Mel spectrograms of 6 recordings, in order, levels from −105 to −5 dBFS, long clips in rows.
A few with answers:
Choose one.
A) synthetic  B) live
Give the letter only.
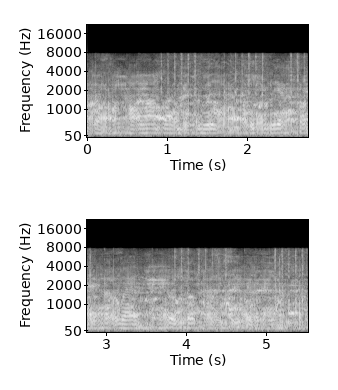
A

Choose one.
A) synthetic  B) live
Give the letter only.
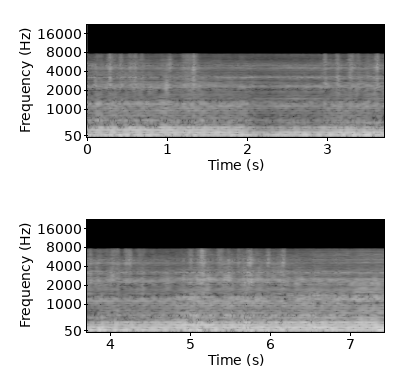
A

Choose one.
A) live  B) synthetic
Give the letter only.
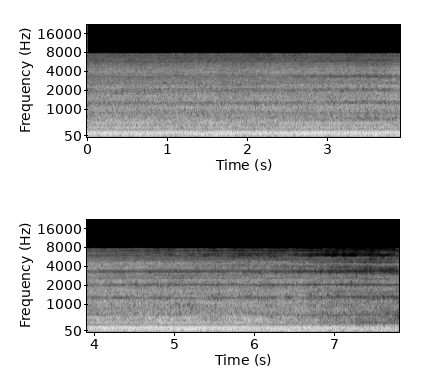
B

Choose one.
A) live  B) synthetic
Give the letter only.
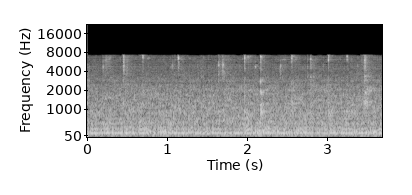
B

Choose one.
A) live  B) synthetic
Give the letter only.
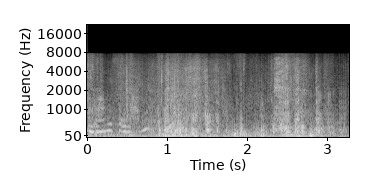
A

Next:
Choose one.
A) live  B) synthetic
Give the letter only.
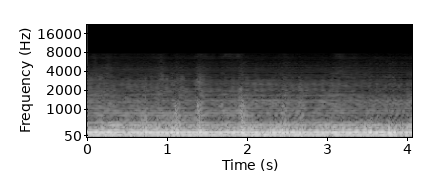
B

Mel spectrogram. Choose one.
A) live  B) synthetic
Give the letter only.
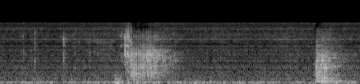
B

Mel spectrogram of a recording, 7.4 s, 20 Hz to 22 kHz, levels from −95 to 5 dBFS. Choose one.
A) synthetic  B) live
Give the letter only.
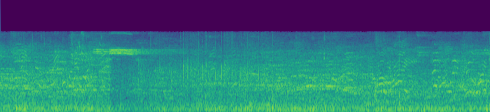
B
